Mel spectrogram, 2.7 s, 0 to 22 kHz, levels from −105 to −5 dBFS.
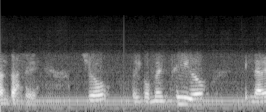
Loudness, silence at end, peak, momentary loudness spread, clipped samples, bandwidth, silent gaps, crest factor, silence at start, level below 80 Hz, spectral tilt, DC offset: -21 LUFS; 0 s; -2 dBFS; 15 LU; under 0.1%; 4.1 kHz; none; 18 dB; 0 s; -60 dBFS; -8.5 dB/octave; under 0.1%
